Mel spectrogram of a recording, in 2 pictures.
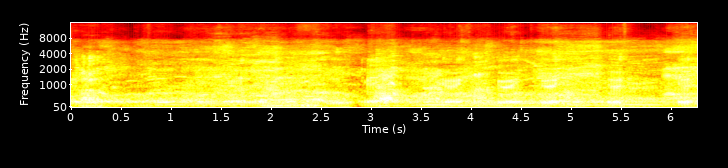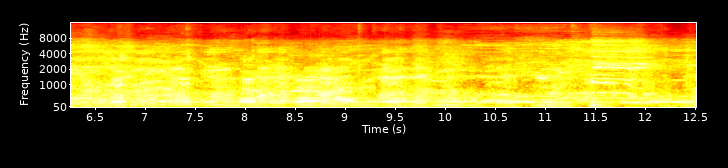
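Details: Farm mini pigs in Dimapur, Nagaland, grunting and snuffling continuously, mixed with people talking nearby and faint music.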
